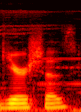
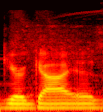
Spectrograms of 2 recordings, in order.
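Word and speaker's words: Geargia: deck trouble would be I like to pronounce it Gearshas. You can call it Gear Gaias or Gear Gears, however you want. I like Gearshas because that sounds dope as frick.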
